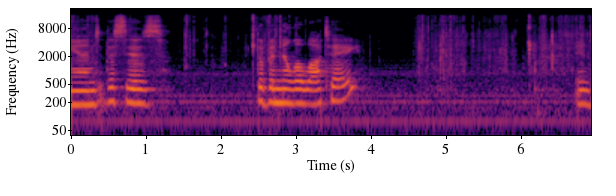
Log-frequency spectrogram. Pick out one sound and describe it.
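Cellophane wrapping crinkles as it is handled.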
